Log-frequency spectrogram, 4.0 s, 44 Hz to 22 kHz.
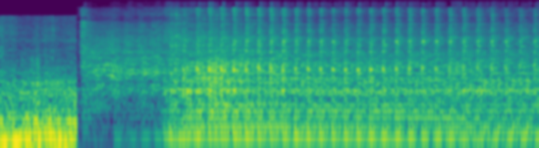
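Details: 2016 Ford Focus RS, before going to Ford: engine cranks and catches, then settles into a lumpy, uneven beat about four per second; rough running in a car that needs a new engine. Rough running.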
